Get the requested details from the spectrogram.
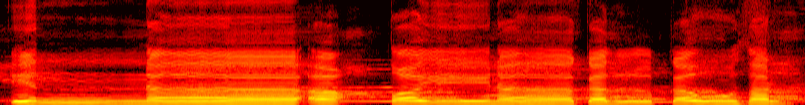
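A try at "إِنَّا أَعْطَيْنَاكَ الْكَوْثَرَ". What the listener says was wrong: Masih belum kompak 4 harokatnya.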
